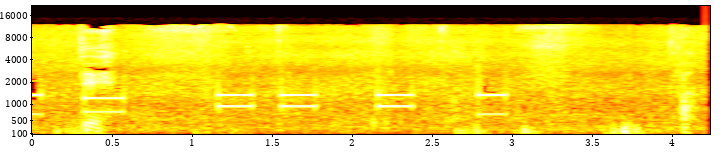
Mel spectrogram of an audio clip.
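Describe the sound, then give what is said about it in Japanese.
A phone number is keyed in as a quick run of about six touch-tone beeps, each short and evenly spaced, set against faint background noise and a few soft clicks. “あそっかこんな寒い時はそやあれを呼べばええかえーと電話番号がえーとうんとこれで”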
